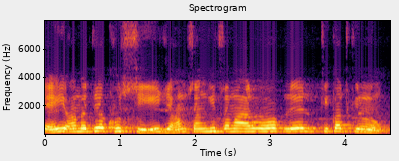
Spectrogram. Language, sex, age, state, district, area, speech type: Maithili, male, 45-60, Bihar, Supaul, rural, read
